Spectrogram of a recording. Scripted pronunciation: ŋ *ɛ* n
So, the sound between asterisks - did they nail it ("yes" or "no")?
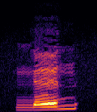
yes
